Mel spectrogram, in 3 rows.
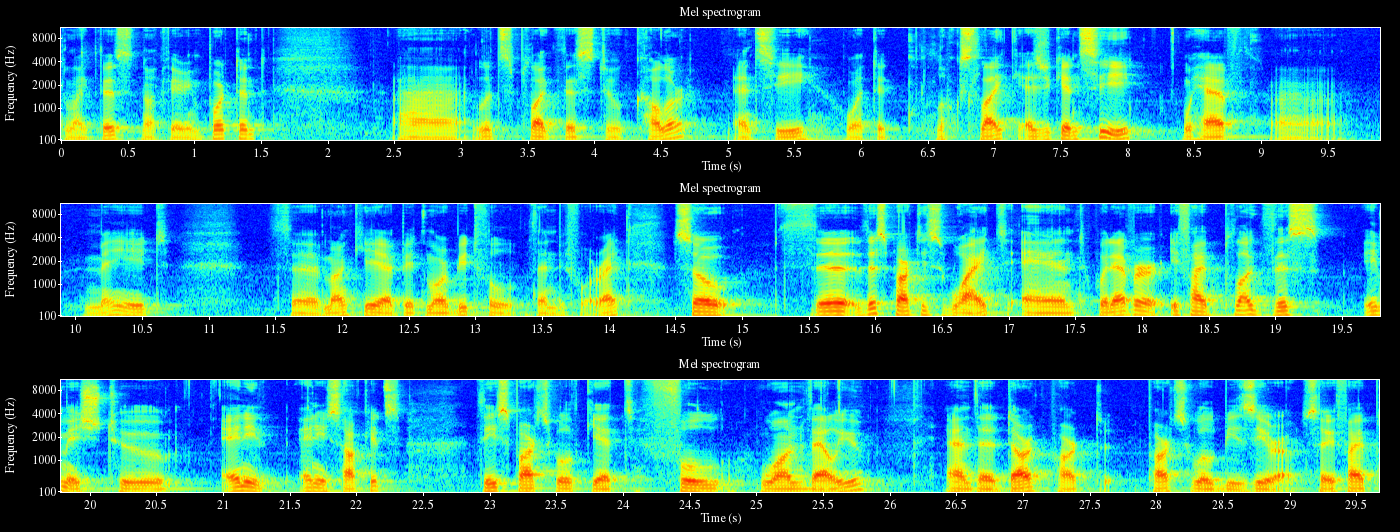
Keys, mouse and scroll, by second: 0.4 ctrl+shift+click, 1.1-1.8 drag, 2.1 click, 2.7 middle click, 3.2-4.2 drag, 4.6 click, 5.3-7.3 middle drag, 8.8-12.0 middle drag, 14.6 shift+middle click, 18.1 click.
